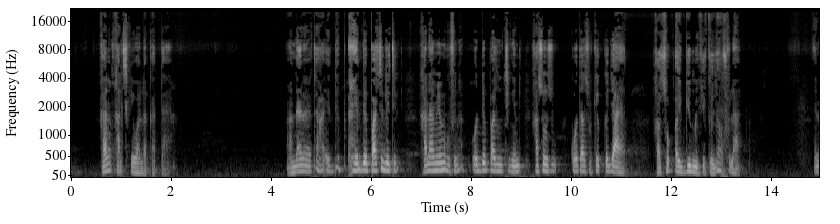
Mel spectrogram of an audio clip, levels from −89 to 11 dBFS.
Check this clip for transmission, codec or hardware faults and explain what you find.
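Two faults stand out: one colours the whole clip, the other affects a short stretch near the end.

Generation loss runs through the entire clip. The speech sounds swirly and hollow, consonant attacks are softened and smeared, and there is a watery, phasey texture that the bitrate alone wouldn't account for, with no content above 20 kHz. This likely comes from repeated lossy coding, about three passes through an AAC-LC encoder at a rate that fits 96 kbit/s. Each decode and re-encode quantises the signal on a fresh frame grid, so the artefacts pile up.

A section at the wrong speed runs from 11.06 s to 13.11 s. The speech there turns slow and deep, dropping roughly three semitones while its pacing drags, and both shifts come and go abruptly at the edges of that stretch. The likely cause is that this passage was played back at 0.86 times its recorded speed, as happens when audio is fitted to the wrong clock. 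Because speed and pitch are tied together, both fall at once.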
